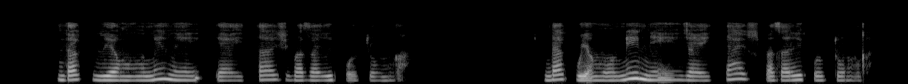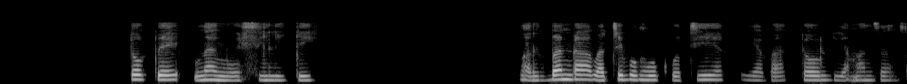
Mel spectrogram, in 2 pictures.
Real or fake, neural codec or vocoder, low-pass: fake; codec, 16 kHz, 2 kbps, FunCodec, trained on LibriTTS, 25 frames a second; 7.2 kHz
